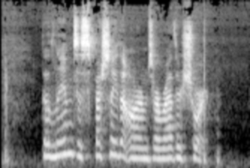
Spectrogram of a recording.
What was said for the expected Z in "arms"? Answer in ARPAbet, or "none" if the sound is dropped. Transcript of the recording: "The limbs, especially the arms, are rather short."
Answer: Z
